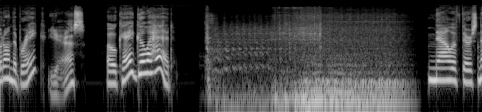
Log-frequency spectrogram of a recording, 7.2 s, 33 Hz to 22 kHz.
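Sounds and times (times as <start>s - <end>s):
speech: 0.0s - 3.2s, 6.4s - 7.2s
car engine starting and idling: 3.0s - 6.3s.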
